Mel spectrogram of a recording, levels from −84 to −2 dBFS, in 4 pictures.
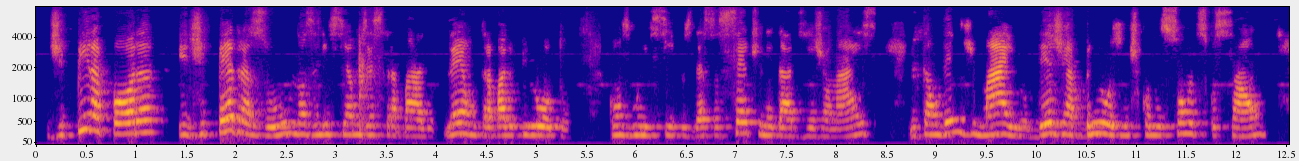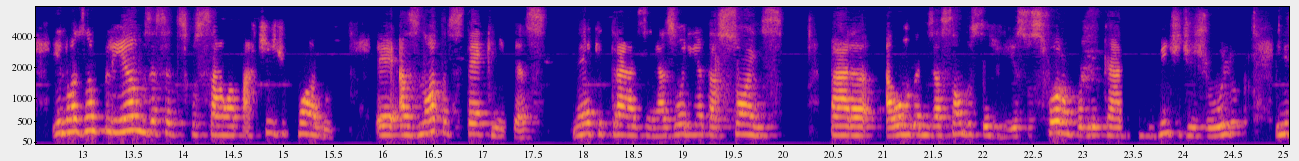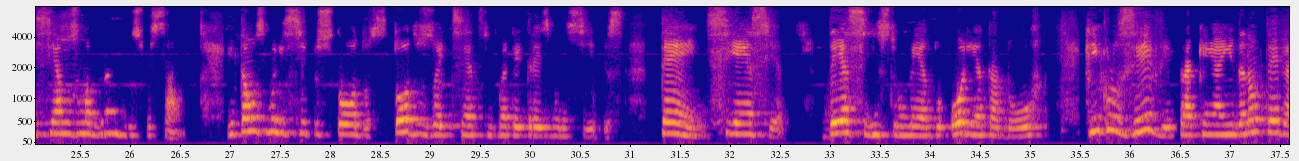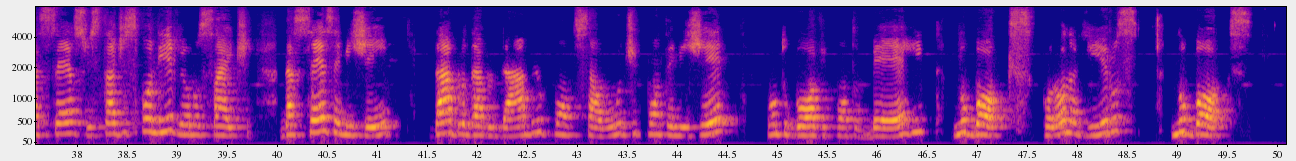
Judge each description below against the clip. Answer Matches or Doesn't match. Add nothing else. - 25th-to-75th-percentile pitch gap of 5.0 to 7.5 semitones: Doesn't match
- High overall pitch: Matches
